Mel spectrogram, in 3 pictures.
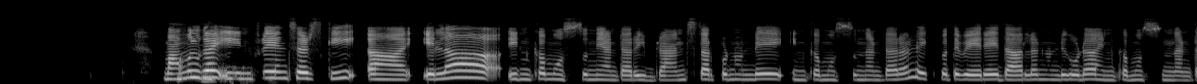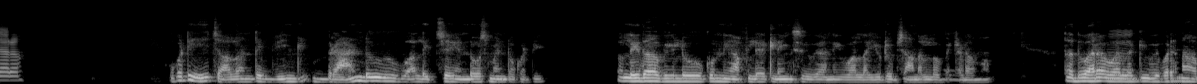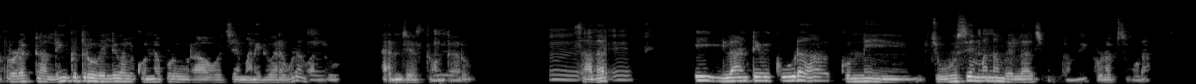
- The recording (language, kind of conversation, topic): Telugu, podcast, ఇన్ఫ్లువెన్సర్లు ఎక్కువగా నిజాన్ని చెబుతారా, లేక కేవలం ఆడంబరంగా చూపించడానికే మొగ్గు చూపుతారా?
- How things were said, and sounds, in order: in English: "ఇన్ఫ్లుయెన్సర్స్‌కి"; in English: "ఇన్‌కమ్"; in English: "బ్రాండ్స్"; in English: "ఇన్‌కమ్"; in English: "ఇన్‌కమ్"; in English: "ఎండోర్స్‌మెంట్"; in English: "అఫిలియేట్"; in English: "యూట్యూబ్ చానెల్‌లో"; in English: "ప్రొడక్ట్"; in English: "లింక్ త్రూ"; in English: "మనీ"; in English: "ఎర్న్"; other background noise; distorted speech; in English: "ప్రొడక్ట్స్"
